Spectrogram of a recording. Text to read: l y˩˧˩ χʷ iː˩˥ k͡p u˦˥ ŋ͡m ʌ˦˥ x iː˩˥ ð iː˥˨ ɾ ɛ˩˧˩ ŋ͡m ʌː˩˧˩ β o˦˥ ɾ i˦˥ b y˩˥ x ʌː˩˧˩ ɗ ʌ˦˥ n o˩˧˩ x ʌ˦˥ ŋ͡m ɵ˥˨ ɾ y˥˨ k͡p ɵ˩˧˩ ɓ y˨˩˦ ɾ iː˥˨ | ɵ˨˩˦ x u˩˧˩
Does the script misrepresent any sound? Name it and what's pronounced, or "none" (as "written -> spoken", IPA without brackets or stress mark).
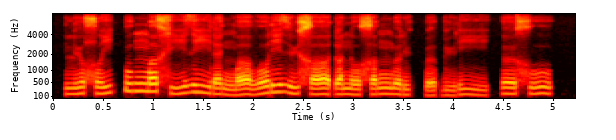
b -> ð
